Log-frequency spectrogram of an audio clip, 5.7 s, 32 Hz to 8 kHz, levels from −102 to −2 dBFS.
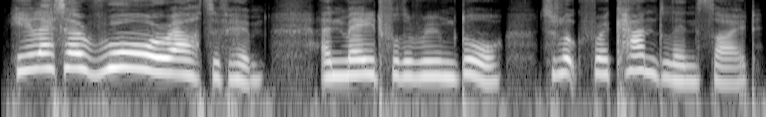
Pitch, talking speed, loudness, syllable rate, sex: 240 Hz, 200 wpm, -17 LUFS, 4.5 syllables/s, female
